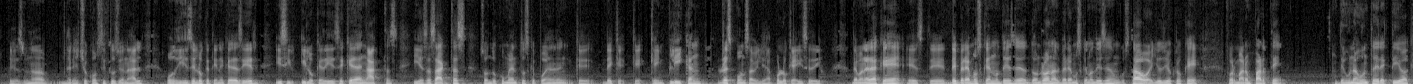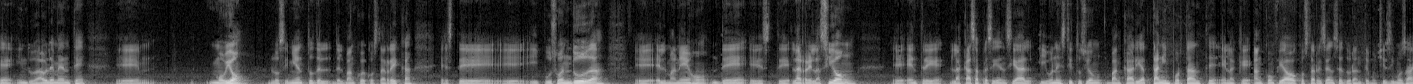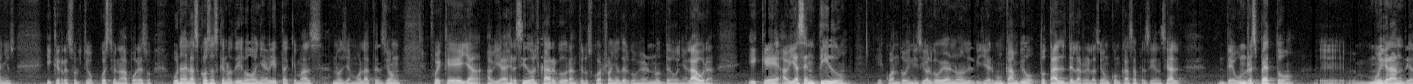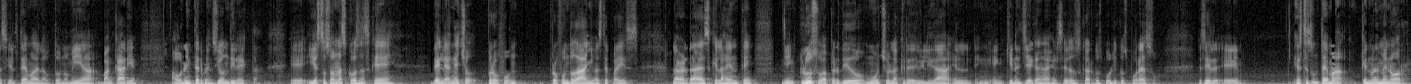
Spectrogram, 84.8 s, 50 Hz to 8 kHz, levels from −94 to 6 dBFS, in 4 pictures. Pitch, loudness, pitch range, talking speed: 110 Hz, -23 LUFS, 95-130 Hz, 170 wpm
